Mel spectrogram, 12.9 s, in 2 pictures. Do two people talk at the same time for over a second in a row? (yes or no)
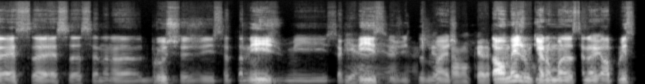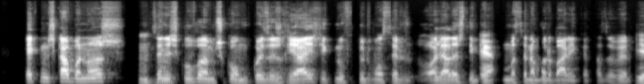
yes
